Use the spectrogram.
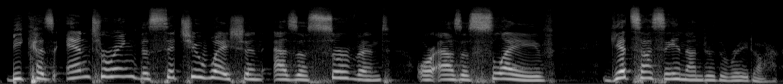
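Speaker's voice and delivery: ordinary talk, nothing marked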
